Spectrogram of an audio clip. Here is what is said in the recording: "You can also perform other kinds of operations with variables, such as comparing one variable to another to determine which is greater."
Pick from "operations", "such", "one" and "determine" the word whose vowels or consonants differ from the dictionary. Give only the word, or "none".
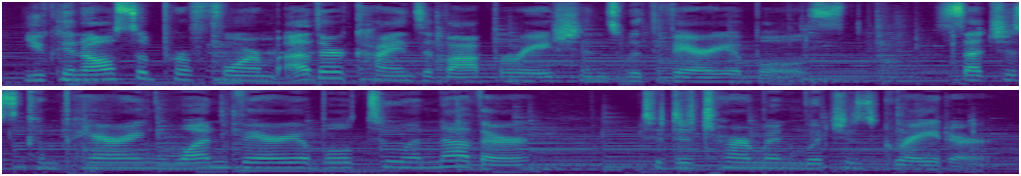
none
